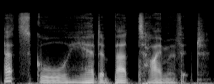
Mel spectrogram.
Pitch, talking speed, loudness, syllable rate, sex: 90 Hz, 250 wpm, -21 LUFS, 5.0 syllables/s, male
